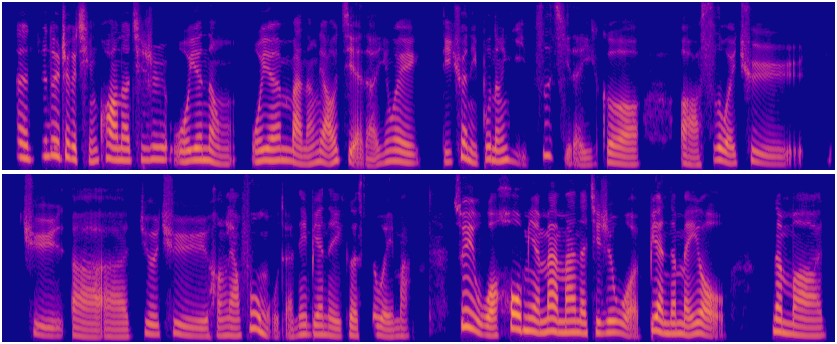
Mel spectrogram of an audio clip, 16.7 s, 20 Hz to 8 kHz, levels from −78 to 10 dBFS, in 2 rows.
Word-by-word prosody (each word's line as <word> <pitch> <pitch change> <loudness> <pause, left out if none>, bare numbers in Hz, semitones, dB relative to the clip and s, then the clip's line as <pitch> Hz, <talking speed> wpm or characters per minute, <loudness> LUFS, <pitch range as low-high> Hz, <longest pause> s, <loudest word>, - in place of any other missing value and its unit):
那 245 -2 +3
针 245 +6 -8
对 280 -2 +3
这 255 - +3
个 215 - +4
情 185 -1 -4
况 215 0 +5
呢， 200 -1 +3
其 210 +1 -6
实 215 0 0
我 180 +1 -1
也 205 +1 +4
能， 160 -10 -1
我 180 +1 -1
也 200 0 +4
蛮 195 -8 +1
能 135 +4 -5
了 175 0 +1
解 200 - -3
的。 115 +1 -8
因 170 +6 -6
为 165 -5 -1 0.2
的 170 - -6
确 175 +9 -1
你 180 -7 -2
不 220 - -3
能 190 +2 0
以 175 -7 -16
自 285 -1 -6
己 260 - -9
的 - - -9
一 115 +1 -9
个， 135 -2 -1 0.4
呃， 120 - -3
思 210 - -5
维 170 -7 +1
去 145 -6 -8 0.5
去， 140 -6 -6
呃 125 -5 -1
呃， 125 0 -3
就 185 - -5
是 165 - -1
去 155 -6 -5
衡 140 +1 -6
量 140 -1 -2
父 255 - 0
母 170 - -7
的 - - -10
那 165 +4 -3
边 165 -1 -2
的 145 - -3
一 130 - -3
个 140 +2 -3
思 140 - -15
维 125 -5 -2
嘛。 135 0 -9 0.4
所 300 - +3
以 270 - +5
我 155 -7 +5
后 260 - +8
面 220 -4 +4
慢 215 0 +6
慢 200 +1 +5
地 185 -2 +2
其 190 +1 -1
实 195 +2 +2
我 195 -3 0
变 220 -6 +4
得 180 - +2
没 160 -3 +1
有 180 - +2 0.4
那 215 -3 +5
么 150 -6 +1
175 Hz, 265 characters per minute, -23 LUFS, 140-205 Hz, 0.5 s, 后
